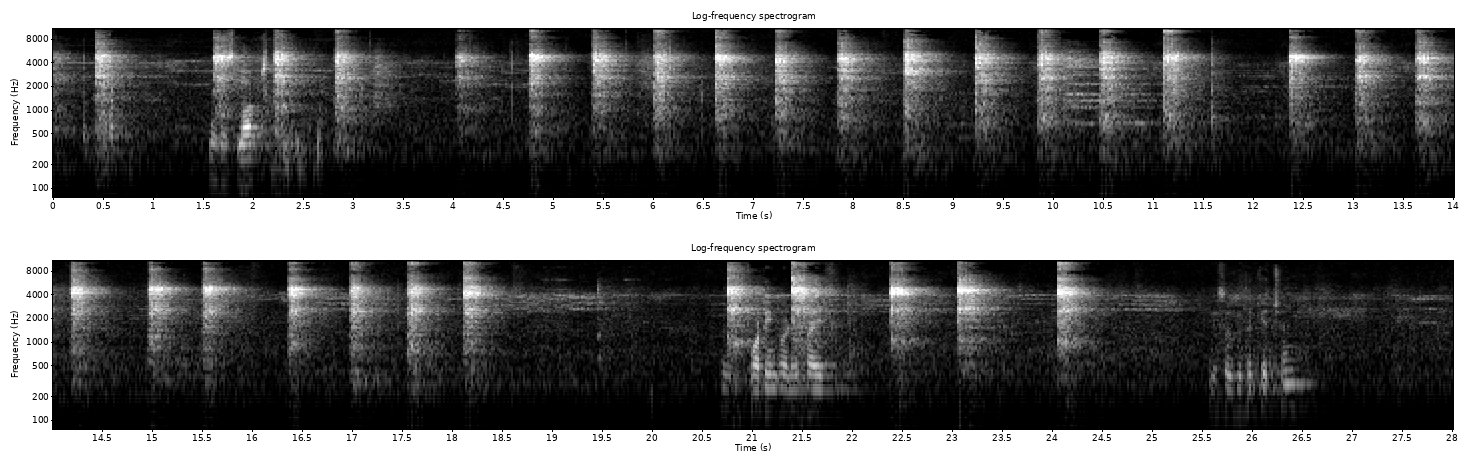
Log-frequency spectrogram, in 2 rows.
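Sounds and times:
metallic ringing hammering: 0.0s - 11.6s, 12.3s - 18.6s, 20.7s - 24.6s.

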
